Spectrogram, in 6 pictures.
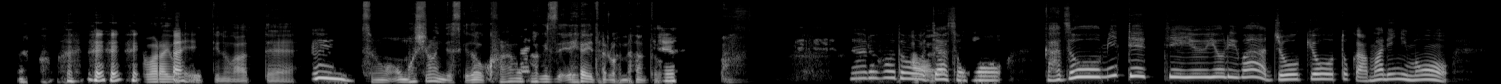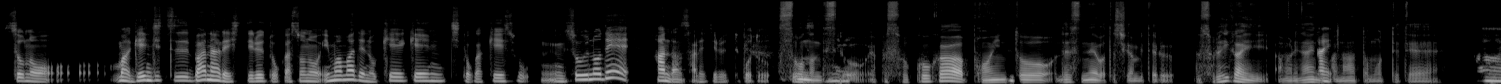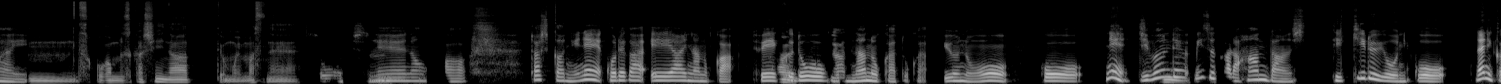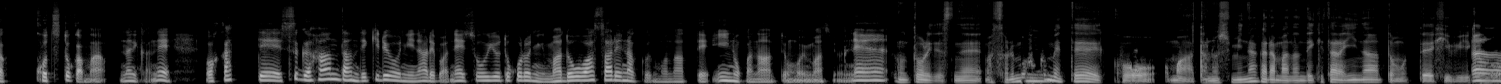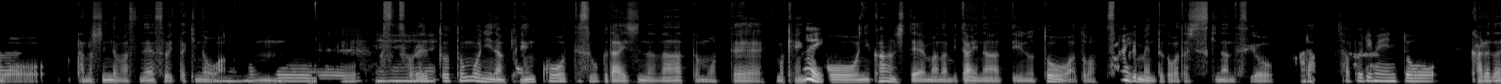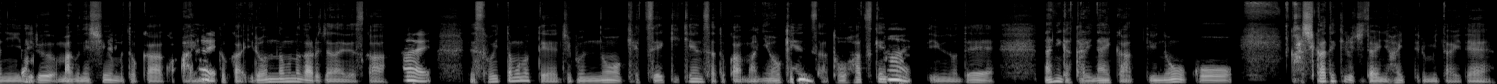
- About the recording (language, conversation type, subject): Japanese, podcast, これから学んでみたいことは何ですか？
- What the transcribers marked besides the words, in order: laugh; laughing while speaking: "AIだろうなと"; laugh; other noise; tapping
